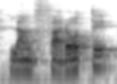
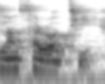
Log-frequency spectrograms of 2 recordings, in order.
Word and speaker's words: Lanzarote: Do forgive me if I switch between the local pronunciation Lanzarote and the English Lanzarote throughout the video.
